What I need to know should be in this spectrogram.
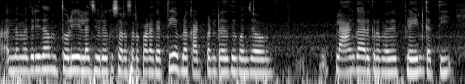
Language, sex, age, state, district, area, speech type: Tamil, female, 18-30, Tamil Nadu, Thoothukudi, rural, spontaneous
